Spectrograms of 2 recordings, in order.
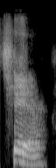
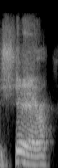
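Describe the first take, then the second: First: The syllable is pronounced the Spanish way. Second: The syllable is pronounced the French way. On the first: "If it's uh, Spanish, it's Chair" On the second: "If it were French, it would be Cher"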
